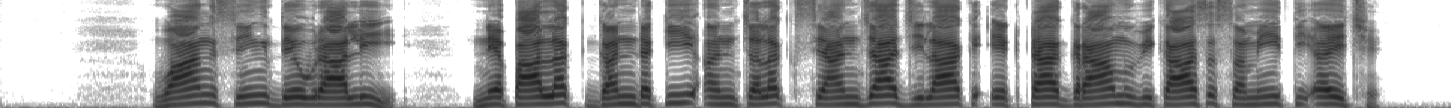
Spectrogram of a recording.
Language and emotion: Maithili, neutral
